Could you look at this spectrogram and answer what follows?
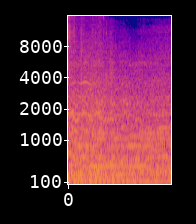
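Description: A horse neighs in the Heroes of Might and Magic V strategy game, a steady mid-loud whinny over dense game sound and music, lasting about a second.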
